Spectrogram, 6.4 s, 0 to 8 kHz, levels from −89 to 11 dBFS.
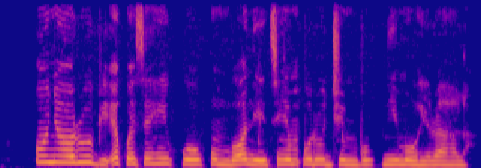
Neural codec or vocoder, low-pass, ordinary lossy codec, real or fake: none; none; none; real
